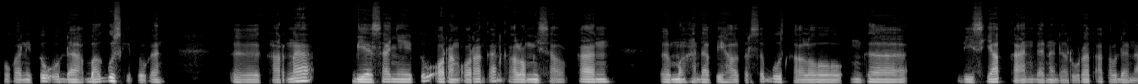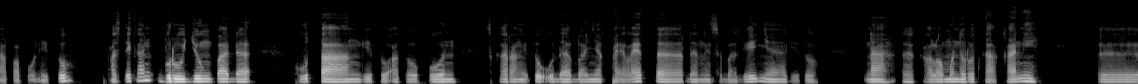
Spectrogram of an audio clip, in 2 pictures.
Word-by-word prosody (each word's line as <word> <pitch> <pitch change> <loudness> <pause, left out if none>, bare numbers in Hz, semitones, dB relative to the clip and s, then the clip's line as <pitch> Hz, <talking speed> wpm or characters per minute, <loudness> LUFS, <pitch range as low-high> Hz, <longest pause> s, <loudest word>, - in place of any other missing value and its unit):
lakukan 110 0 -5
itu 150 - -2
udah 115 -2 0
bagus 135 +7 +4
gitu 105 - -7
kan. 110 -1 -3 0.7
Eee, 110 -1 -1
karena 135 +9 +3 0.4
biasanya 115 0 +4
itu, - - -2
orang-orang 115 +1 +1
kan - - -4
kalau 115 -1 0
misalkan, 115 +1 +1 0.5
eee, 115 -2 0
menghadapi 115 -1 0
hal 110 -1 -2
tersebut 125 +3 -4
kalau 110 -1 0
nggak 110 -1 0 0.6
disiapkan 115 -1 -1
dana 105 +1 -3
darurat 100 +3 -4
atau 105 - -7
dana 100 -3 -4
apapun 105 0 -10
itu, 145 - +1 0.3
pasti 150 - -1
kan 175 +5 +2
berujung 135 -1 +7
pada 125 -1 +4 0.4
hutang 120 -4 +3
gitu, 110 -1 -5
ataupun 115 +1 -1 0.3
sekarang 115 -2 -4
itu - - -2
udah 115 -2 0
banyak 110 +1 -2
paylater, 110 +1 -1
dan 110 -1 -4
lain 110 - -7
sebagainya 110 +1 -2
gitu. 100 -1 -10 0.5
Nah, 110 +1 0
e 115 -2 -5
kalau 115 +1 -2
menurut 120 +1 +2
Kakak 115 +1 -2
nih, 140 -2 +2 0.6
eee, 110 0 -1
115 Hz, 130 wpm, -23 LUFS, 110-120 Hz, 0.7 s, berujung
